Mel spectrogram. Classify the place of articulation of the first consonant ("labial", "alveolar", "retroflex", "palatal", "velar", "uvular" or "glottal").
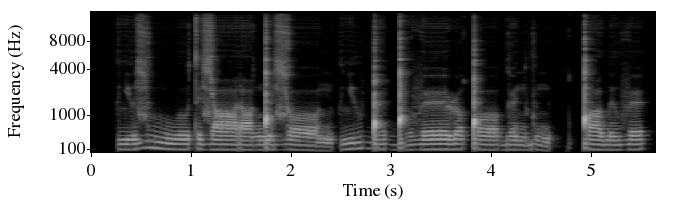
alveolar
